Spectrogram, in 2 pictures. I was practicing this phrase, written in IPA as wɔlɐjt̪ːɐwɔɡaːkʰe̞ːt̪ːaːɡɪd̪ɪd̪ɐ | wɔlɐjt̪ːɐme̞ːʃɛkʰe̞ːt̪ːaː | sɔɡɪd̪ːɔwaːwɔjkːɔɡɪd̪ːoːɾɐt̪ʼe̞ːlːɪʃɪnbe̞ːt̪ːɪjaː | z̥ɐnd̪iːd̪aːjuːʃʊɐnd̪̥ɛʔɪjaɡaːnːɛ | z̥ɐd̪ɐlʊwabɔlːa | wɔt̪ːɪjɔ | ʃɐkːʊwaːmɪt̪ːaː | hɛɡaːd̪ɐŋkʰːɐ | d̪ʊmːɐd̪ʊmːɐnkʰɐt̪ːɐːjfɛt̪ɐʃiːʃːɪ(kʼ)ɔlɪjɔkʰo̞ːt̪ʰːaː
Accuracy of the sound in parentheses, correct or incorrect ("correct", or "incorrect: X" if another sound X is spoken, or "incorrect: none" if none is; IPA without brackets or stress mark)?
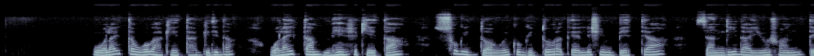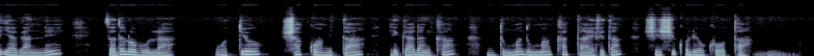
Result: correct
